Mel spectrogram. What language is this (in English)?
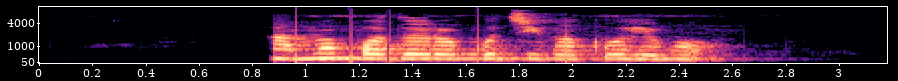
Odia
